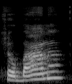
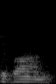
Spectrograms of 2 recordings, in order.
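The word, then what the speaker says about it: Chobani: Chobana. Is it Chobana? It's Chabani.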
